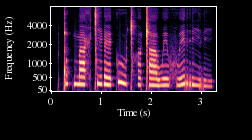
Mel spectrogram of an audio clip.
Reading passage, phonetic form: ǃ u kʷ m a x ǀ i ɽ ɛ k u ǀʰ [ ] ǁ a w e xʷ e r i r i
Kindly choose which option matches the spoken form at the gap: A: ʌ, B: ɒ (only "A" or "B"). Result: A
